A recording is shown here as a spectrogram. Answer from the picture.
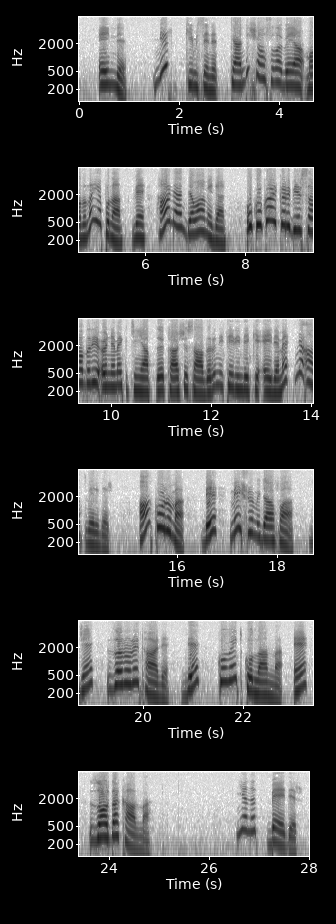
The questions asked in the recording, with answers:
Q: Bir kimsenin kendi şahsına veya malına yapılan ve halen devam eden hukuka aykırı bir saldırıyı önlemek için yaptığı karşı saldırı niteliğindeki eyleme ne ad verilir?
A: Yanıt B'dir.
